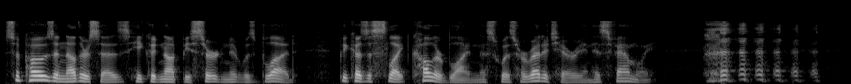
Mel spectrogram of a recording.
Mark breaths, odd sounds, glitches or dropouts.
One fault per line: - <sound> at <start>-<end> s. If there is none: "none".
- laugh at 7.0-8.2 s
